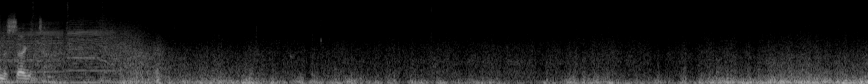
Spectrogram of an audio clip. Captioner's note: wind blowing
